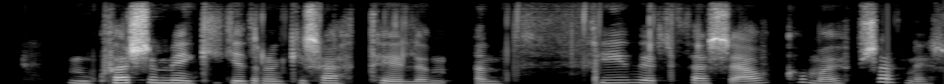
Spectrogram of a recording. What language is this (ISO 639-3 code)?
isl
